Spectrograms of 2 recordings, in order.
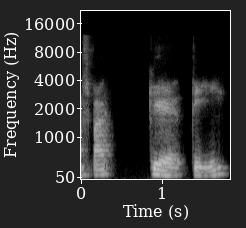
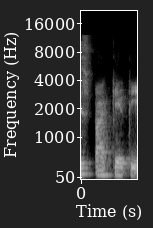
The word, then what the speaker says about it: spaghetti: using this word spagetti Jadi bukan spagti tapi spageetti ya oke sudahudah I like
